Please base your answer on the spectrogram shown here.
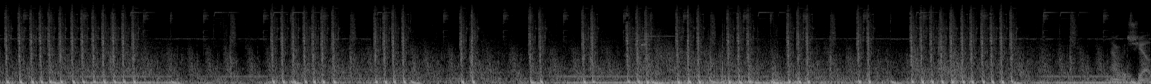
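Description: Rapid bursts of turret gunfire from a spaceship in the Space Engineers video game, loud and sustained, with repeated rattling volleys.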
